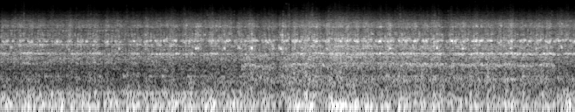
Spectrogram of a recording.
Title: Cressida rough idle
